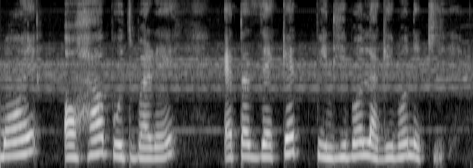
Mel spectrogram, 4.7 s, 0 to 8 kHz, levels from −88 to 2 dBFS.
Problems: constant background noise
